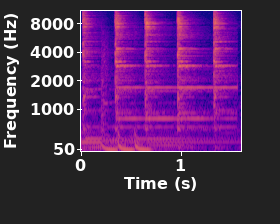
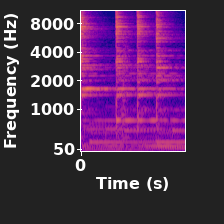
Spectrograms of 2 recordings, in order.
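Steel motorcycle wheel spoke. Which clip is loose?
The first.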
